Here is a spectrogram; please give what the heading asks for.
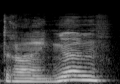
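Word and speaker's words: drenge: Dreingen. That's meant to be an R. Flia, which means several. Flia. Drein. Notice that here there's no ER, it's just an E. And this is pronounced dreinge.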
